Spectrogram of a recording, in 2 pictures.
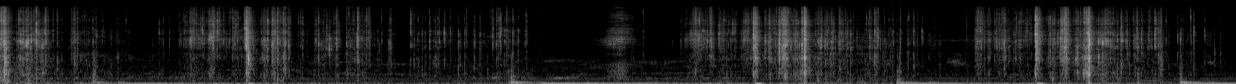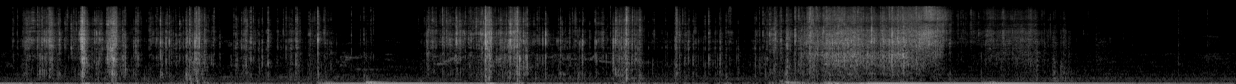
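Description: Baseball card pack wrappers crinkling and tearing as the packs are ripped open by hand. The rustling comes in irregular spells, the longest a couple of seconds near the end.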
